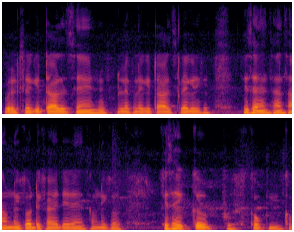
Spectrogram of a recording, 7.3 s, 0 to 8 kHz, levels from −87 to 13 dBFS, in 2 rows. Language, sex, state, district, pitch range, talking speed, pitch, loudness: Hindi, male, Madhya Pradesh, Katni, 105-115 Hz, 215 wpm, 110 Hz, -19 LUFS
